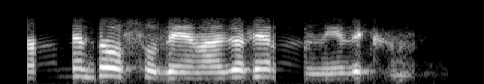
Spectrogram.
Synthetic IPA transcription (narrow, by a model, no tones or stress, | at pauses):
aːmɛ̃ːd̪oːsõːd̪ẽːnãːd͡ʒapʰeɾaːnːẽːd̪ɪkʰːã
